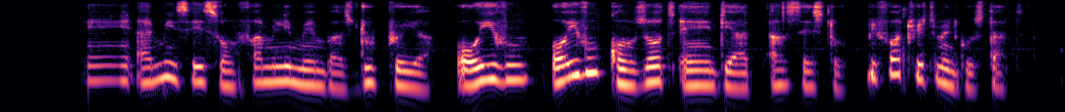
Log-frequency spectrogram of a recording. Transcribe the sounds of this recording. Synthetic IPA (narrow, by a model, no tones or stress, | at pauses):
ɛ̃aɪmĩnsesɔ̃mfamilimɛ̃mbasdupʰɹeja | ɔivũnɔivũnkɔ̃ns̬ɔltɛ̃dɛaãnsɛstɔb̥ifɔtʰɹitmɛ̃ntɡostat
